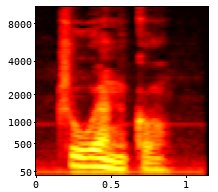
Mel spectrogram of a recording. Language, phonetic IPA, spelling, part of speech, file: Polish, [t͡ʃuˈwɛ̃nkɔ], czółenko, noun, Pl-czółenko.ogg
